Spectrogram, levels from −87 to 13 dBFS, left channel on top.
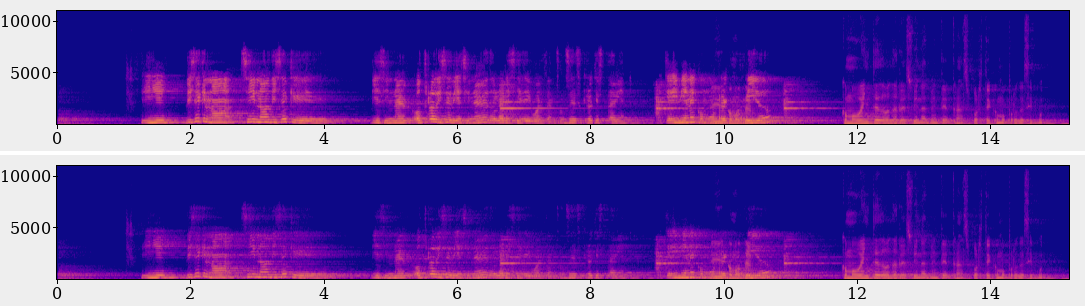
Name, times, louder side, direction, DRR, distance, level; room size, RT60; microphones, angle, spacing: voice 1, 1.3-4.2 4.7-8.6 9.1-10.7, left 3 dB, 85° left, 10 dB, 0.8 m, -28 dB
sound 1, 6.6-7.2 9.0-9.5 10.9-11.3, left 5 dB, 30° left, 1.0 m, -36 dB
voice 2, 9.8-10.5 11.8-14.8, equal, ahead, 7 dB, 0.7 m, -32 dB
21.5 x 14.0 x 9.0 m, 2.9 s
head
